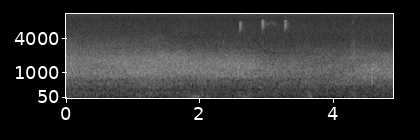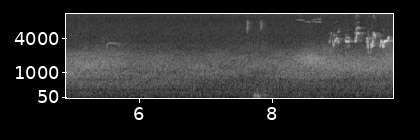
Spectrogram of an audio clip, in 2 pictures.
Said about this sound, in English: Yes, I can see that robin now. I'm going to get a little bit closer and try and record him. And I will be quiet.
